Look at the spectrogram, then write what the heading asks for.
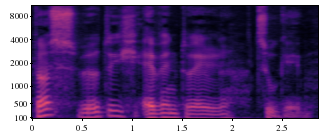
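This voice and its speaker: An actor playing a down-at-heel, dignified army chaplain in a German radio play, with solemn, theatrical emphasis. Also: male voice, lowish voice, big pitch swings, takes it slowly, a little mellow. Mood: prickly.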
